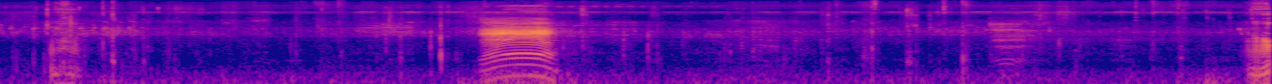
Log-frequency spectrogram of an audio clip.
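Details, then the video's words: One clear cow moo midway through a long stretch of quiet background with scattered knocks, faint murmuring and a brief weak call near the end. "Funny cow sound video"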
